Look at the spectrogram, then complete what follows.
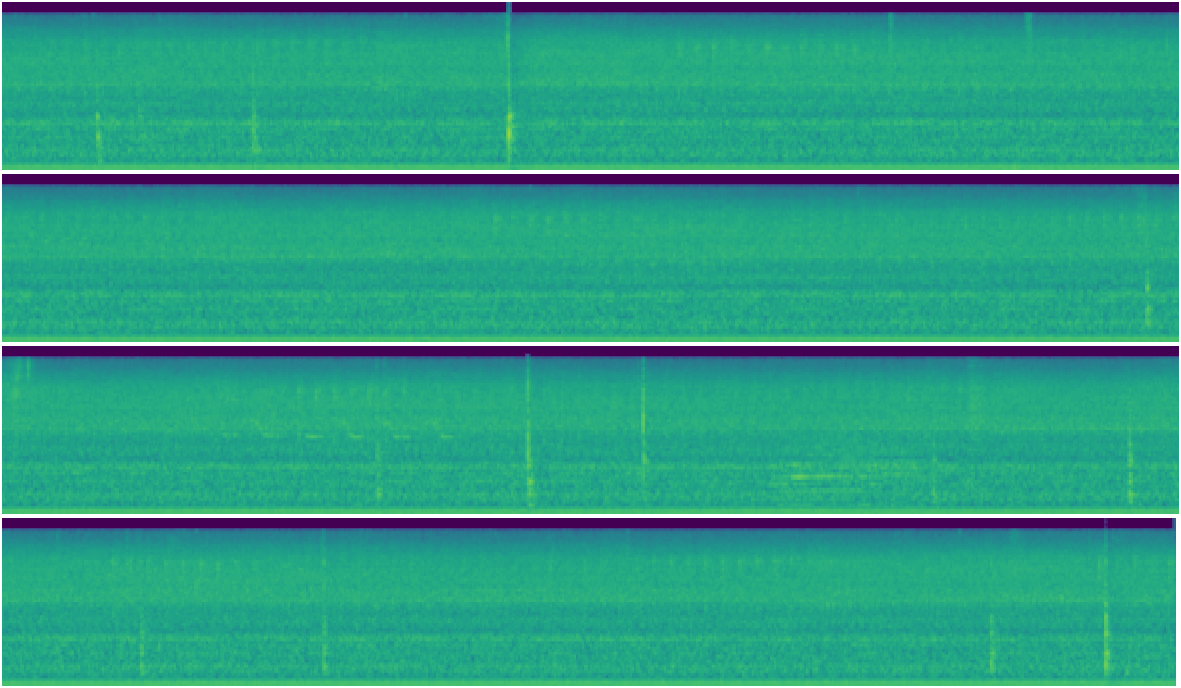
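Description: A steady mechanical hum from some running machine, with an even low throb, fills everything at a constant level. A few faint knife taps on a wooden cutting board come through now and then as a cucumber is cut.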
